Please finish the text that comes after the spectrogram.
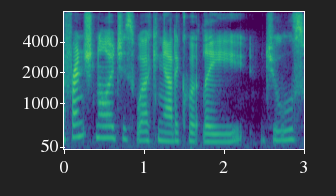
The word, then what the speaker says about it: Jules: knowledge is working adequately Jules would be would in English be pronounced roughly as chill um breathy sh sound silent S at the end and Vern would have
